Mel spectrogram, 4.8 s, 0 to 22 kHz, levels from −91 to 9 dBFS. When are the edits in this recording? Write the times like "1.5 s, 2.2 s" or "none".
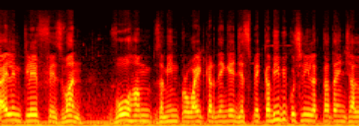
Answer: none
